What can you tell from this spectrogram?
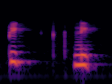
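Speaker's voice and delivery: Picnic as short पिक, long pause, short निक; two short beats in picnic, far apart; split into syllables. Shown as a demonstration. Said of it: "ये divide किससे हो रहे हैं".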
